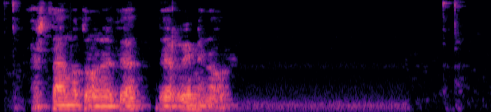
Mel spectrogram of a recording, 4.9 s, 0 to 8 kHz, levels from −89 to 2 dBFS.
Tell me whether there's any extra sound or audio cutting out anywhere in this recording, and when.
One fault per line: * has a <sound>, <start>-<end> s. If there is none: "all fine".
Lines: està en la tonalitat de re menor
all fine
